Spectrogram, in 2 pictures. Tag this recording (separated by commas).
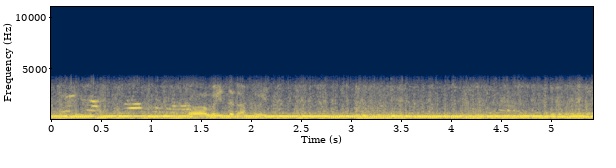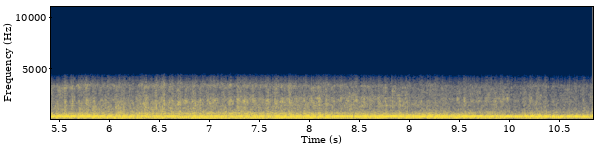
Speech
